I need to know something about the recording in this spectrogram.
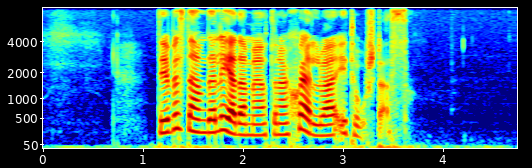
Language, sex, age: Swedish, female, 24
